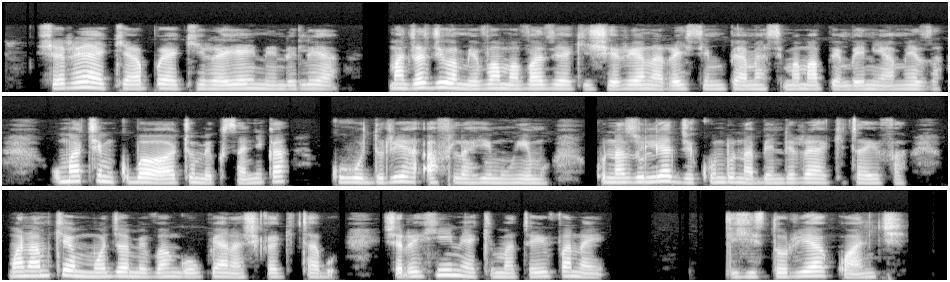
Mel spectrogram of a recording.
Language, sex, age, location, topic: Swahili, female, 18-24, Kisumu, government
